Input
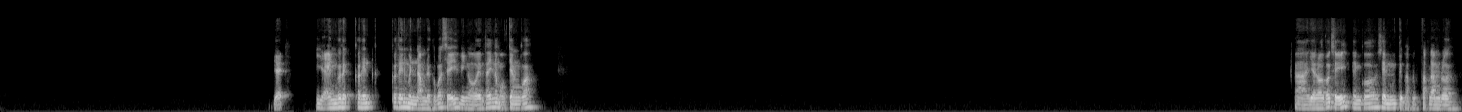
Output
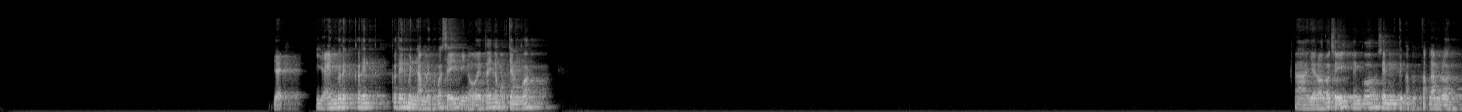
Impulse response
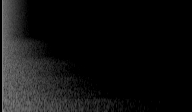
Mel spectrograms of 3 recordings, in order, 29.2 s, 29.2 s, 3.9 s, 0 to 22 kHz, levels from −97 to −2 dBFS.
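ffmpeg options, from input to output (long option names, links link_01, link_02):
-filter_complex "[0:a]asplit=2[link_01][link_02];[1:a]atrim=start_sample=2205,afade=type=out:start_time=0.35:duration=0.01,atrim=end_sample=15876,adelay=114[link_03];[link_02][link_03]afir=irnorm=-1:irlink=0,volume=-13dB[link_04];[link_01][link_04]amix=inputs=2:normalize=0,volume=-4.5dB"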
